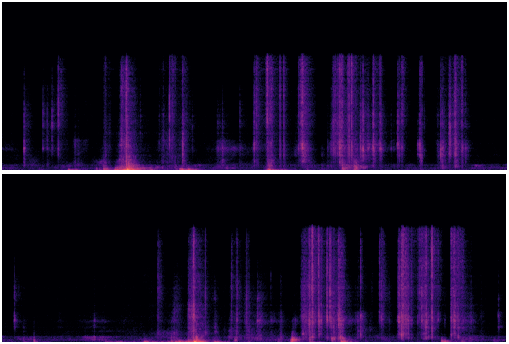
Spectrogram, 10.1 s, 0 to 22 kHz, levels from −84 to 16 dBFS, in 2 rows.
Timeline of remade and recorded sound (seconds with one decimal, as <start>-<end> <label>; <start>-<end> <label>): 0.0-10.1 remade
